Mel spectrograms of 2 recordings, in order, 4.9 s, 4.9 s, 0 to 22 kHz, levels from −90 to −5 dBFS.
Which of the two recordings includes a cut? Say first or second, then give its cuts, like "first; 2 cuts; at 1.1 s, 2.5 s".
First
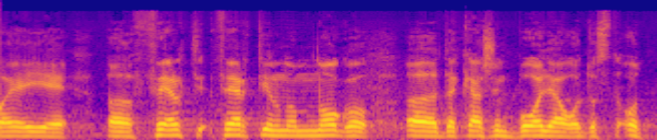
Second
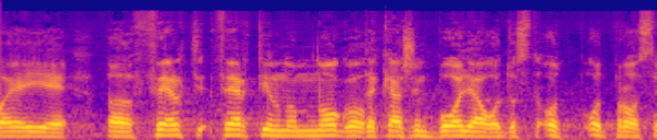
second; 1 cut; at 2.7 s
